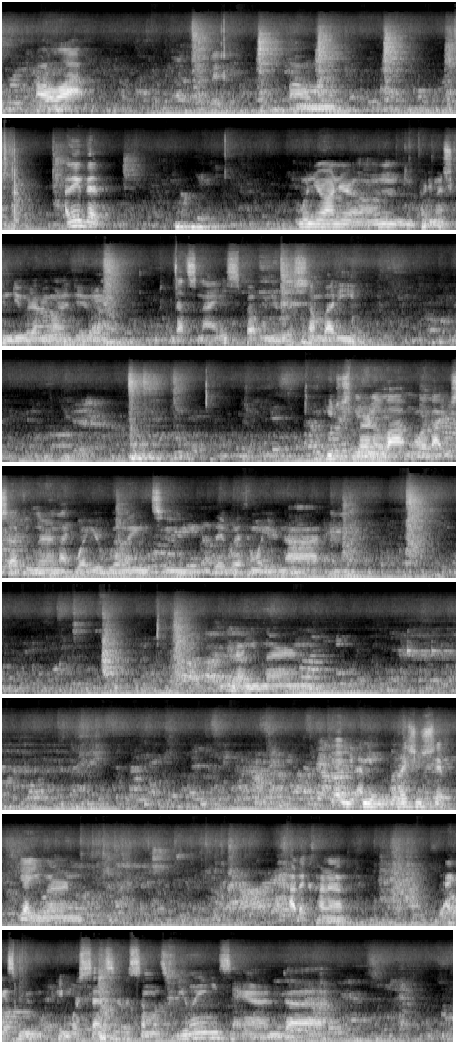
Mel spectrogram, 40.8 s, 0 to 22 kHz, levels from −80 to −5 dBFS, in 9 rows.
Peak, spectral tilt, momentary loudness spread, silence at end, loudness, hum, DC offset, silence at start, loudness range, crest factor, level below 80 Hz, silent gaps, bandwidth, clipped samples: 0 dBFS; -3.5 dB/octave; 16 LU; 0 s; -18 LUFS; none; under 0.1%; 0 s; 6 LU; 18 dB; -34 dBFS; none; 17 kHz; under 0.1%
